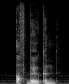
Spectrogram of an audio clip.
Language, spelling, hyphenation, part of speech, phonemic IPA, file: Dutch, afbeuken, af‧beu‧ken, verb, /ˈɑfˌbøː.kə(n)/, Nl-afbeuken.ogg
- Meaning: to beat up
